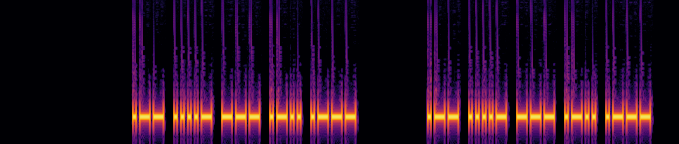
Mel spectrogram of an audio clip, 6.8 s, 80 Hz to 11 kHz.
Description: Morse code, heard as a keyed tone, about 36 wpm, 700 Hz. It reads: W4OLJ W4OLJ
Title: USA Call Signs - 5 Characters - Repeated 2x - 35wpm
